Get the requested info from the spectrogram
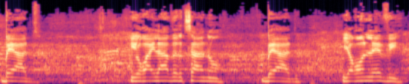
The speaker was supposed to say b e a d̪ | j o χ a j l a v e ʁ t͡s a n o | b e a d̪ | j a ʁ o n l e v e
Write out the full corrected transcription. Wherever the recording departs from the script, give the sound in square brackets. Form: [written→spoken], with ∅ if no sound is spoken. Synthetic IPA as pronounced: b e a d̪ | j o [χ→ʁ] a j l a v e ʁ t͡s a n o | b e a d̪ | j a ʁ o n l e v [e→i]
